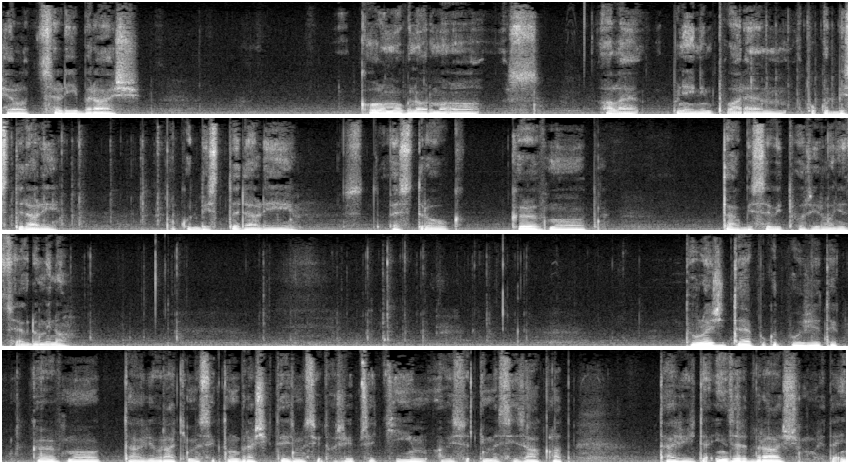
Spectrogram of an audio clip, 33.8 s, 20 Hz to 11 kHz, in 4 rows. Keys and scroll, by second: 7.1 ctrl+z, 20.3 ctrl+z, 25.1 ctrl+z, 26.9 b, 30.6 ctrl+z.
